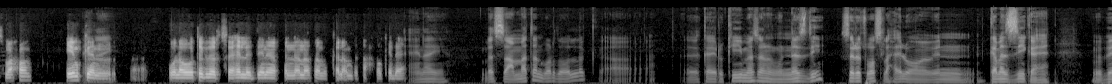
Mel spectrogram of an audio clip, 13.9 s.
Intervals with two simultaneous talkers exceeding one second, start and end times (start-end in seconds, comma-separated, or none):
none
